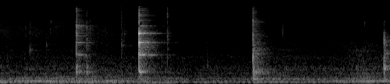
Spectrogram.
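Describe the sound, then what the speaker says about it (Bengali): Tiffin batter being stirred in a bowl with a spoon, giving a few sharp clinks and scrapes against the bowl at irregular intervals over a low background hum, close and fairly quiet. "ভালো করে মিশিয়ে নেব।"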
